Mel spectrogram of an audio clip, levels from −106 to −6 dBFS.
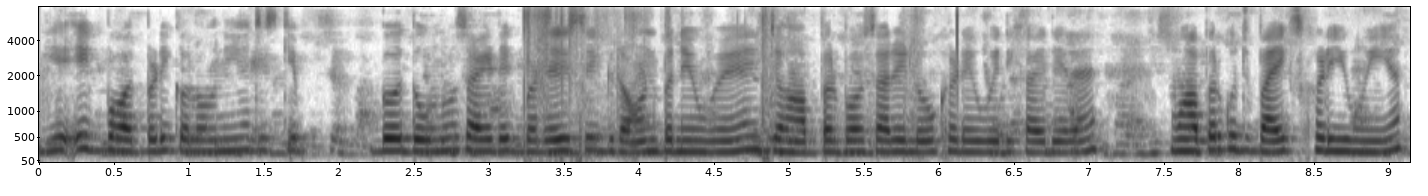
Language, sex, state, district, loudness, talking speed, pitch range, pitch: Hindi, female, Jharkhand, Sahebganj, -30 LUFS, 210 wpm, 215-235 Hz, 225 Hz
